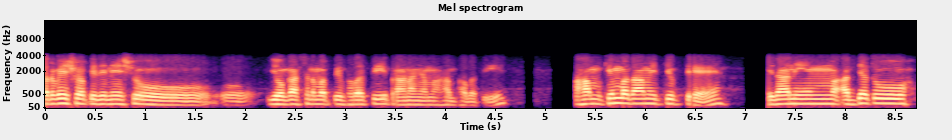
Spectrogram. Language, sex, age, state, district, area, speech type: Sanskrit, male, 30-45, Karnataka, Davanagere, urban, conversation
